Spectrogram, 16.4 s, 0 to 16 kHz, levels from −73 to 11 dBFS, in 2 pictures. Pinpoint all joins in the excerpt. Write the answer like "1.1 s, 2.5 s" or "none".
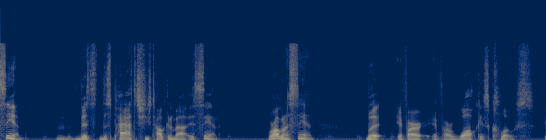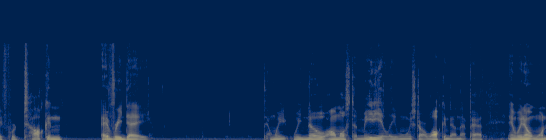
none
